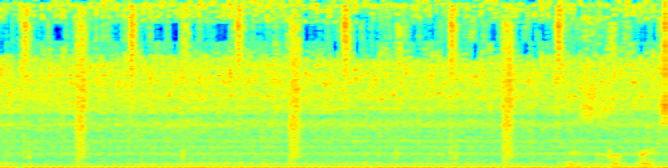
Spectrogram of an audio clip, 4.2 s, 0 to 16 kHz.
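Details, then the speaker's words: 1991 Toyota Celica All-Trac Turbo barn find that would not start, now with a replacement PCM and a jumper cable grounding the battery ground bar to the engine block. It starts and holds a deep, fairly steady idle with light ticks. The radiator is cracked. "with the new PCM it actually sounded like it was gonna start but I just wanted to make sure that it was getting a proper ground"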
